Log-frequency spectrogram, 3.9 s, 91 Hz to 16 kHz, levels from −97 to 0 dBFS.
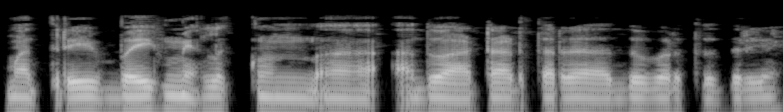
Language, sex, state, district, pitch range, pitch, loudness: Kannada, male, Karnataka, Bijapur, 90-95 Hz, 90 Hz, -27 LUFS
